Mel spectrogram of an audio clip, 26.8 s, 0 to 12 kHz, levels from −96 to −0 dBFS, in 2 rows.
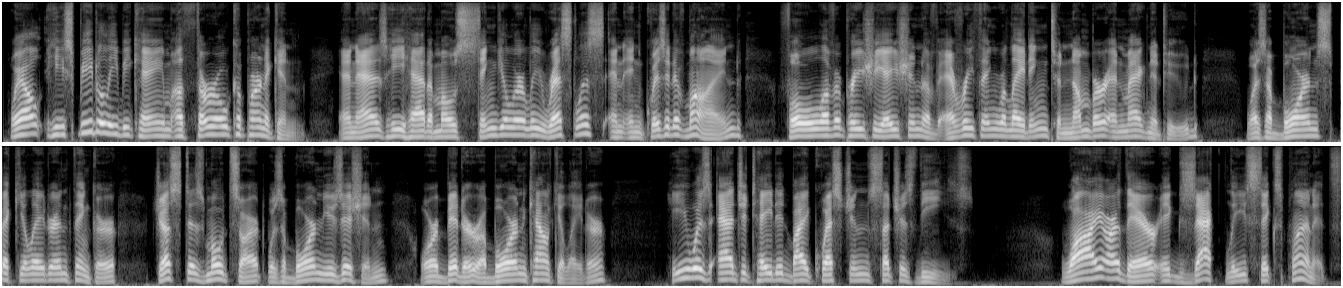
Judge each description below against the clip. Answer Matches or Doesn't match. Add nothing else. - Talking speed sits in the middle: Doesn't match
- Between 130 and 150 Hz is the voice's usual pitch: Matches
